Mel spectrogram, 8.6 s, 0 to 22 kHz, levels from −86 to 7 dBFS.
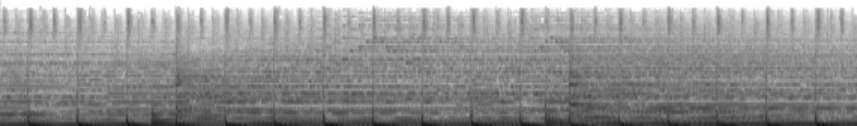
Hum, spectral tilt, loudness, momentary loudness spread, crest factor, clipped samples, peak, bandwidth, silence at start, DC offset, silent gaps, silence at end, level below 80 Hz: none; -6 dB/octave; -13 LUFS; 2 LU; 10 dB; under 0.1%; 0 dBFS; 16 kHz; 0 s; under 0.1%; none; 0 s; -12 dBFS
